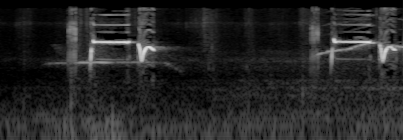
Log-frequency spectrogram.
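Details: Bar-winged prinia singing in lively, drawn-out ngalun style, used as a lure for prinias: twice, a sharp click opens a sustained high flat whistle, ending in a hooked, dipping note, with a quiet gap between phrases.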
